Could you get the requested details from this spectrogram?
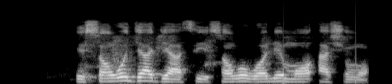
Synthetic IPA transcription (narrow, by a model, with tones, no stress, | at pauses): i˨sɔ̃˨˧wo˦d͡ʒa˦˨de˧a˨ti˧i˨sɔ̃˧˦wo˦wɔ˧˦le˦mɔ̃˨˦a˧ʃũ˨w̃ɔ̃˨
